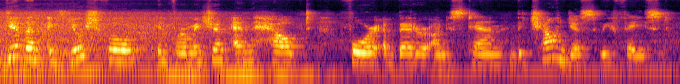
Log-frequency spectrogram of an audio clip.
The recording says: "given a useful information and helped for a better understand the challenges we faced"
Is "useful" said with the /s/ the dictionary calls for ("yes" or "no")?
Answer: no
